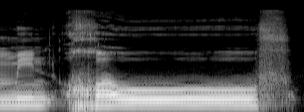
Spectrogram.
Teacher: وآمنہم من خوف، خوف کے اوپر مد عارض لین ہو رہا ہے، یہاں پر حروف لین واو کے بعد عارضی سکون ہے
